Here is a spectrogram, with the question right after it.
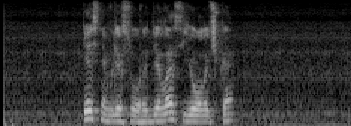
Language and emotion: Russian, neutral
